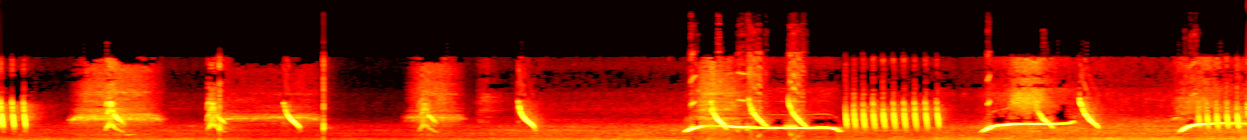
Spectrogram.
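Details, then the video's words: Ciblek song: scattered sharp up-and-down whistled notes, then long flat clear whistles with rapid rattling trills between them, bright and varied. "ciblek, kicau burung, suara paling indah"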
